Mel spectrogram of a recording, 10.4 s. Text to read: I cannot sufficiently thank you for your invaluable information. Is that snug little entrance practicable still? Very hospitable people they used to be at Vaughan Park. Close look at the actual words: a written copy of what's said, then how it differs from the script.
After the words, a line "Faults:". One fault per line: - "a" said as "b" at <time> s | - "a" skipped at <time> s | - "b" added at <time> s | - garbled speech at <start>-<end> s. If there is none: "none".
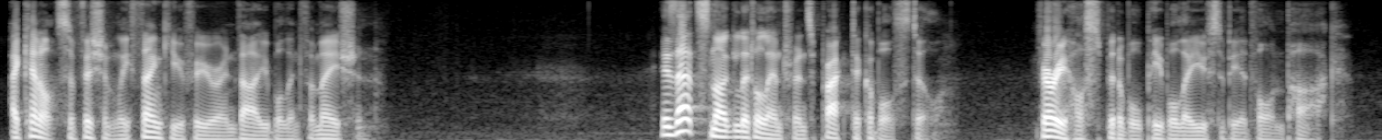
I cannot sufficiently thank you for your invaluable information. Is that snug little entrance practicable still? Very hospitable people they used to be at Vaughan Park.
Faults:
none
